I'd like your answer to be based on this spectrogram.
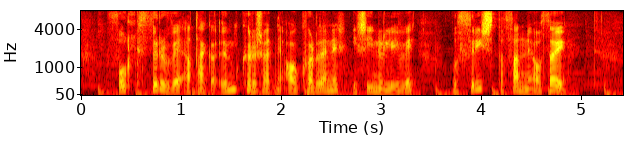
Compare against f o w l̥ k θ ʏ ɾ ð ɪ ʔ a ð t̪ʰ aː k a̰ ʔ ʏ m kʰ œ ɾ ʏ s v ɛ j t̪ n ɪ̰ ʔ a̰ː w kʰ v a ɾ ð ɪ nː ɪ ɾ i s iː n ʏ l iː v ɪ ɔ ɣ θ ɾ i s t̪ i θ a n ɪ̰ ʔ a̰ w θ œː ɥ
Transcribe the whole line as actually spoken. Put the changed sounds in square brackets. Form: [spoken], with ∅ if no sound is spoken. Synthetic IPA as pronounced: f o w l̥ k θ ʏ ɾ [v] ɪ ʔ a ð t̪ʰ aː k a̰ ʔ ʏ m kʰ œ ɾ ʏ s v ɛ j t̪ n ɪ̰ ʔ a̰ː w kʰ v a ɾ ð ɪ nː ɪ ɾ i s iː n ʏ l iː v ɪ ɔ ɣ θ ɾ i s t̪ [a] θ a [nː] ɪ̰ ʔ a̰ w θ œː ɥ

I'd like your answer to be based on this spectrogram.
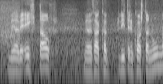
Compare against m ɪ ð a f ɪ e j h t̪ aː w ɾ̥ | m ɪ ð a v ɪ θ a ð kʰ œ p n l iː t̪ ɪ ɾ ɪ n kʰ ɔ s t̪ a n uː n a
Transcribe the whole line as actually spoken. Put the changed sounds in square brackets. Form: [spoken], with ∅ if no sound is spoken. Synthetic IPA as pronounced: m ɪ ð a [v] ɪ e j h t̪ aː w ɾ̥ | m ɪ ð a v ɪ θ a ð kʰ œ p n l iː t̪ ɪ ɾ ɪ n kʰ ɔ s t̪ a n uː n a

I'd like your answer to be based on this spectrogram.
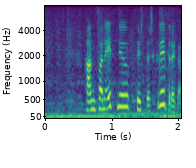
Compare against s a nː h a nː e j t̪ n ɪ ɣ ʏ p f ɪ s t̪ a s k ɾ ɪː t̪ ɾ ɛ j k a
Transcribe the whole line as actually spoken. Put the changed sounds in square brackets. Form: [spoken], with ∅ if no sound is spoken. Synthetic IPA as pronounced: [h] a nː [f] a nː e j t̪ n ɪ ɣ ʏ p f ɪ s t̪ a s k ɾ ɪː t̪ ɾ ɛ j k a

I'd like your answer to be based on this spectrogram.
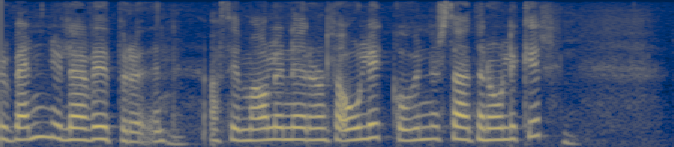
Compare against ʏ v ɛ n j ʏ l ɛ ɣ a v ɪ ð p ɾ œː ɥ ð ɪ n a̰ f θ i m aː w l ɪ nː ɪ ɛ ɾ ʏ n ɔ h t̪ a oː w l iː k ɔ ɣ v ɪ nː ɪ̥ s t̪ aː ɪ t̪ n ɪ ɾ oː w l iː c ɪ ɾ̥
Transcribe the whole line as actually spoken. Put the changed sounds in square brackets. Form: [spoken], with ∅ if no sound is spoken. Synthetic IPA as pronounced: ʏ v ɛ n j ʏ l ɛ ɣ a v ɪ ð p ɾ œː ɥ ð ɪ n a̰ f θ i m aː w l ɪ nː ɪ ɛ ɾ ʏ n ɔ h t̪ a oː w l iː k ɔ ɣ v ɪ nː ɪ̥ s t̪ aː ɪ t̪ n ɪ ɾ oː w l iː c ɪ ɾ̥

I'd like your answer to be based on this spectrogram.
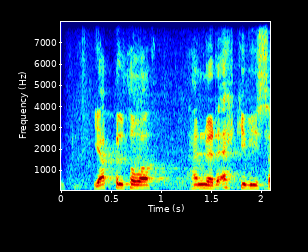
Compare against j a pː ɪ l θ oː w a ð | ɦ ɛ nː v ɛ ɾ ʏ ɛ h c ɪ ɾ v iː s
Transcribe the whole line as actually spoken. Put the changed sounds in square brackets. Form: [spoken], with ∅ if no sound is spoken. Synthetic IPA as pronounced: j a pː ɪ l θ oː w a ð | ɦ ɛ nː v ɛ ɾ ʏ ɛ h c ɪ [∅] v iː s

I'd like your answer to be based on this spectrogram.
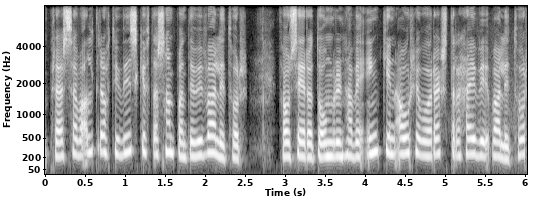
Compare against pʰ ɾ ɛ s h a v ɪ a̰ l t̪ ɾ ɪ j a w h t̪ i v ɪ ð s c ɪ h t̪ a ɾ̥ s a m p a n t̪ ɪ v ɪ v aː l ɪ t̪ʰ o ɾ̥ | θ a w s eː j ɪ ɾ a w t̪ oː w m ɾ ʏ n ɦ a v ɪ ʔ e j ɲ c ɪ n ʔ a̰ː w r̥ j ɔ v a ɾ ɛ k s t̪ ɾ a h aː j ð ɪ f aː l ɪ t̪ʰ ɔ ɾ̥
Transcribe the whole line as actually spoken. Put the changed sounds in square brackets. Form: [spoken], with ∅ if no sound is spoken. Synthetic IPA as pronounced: pʰ ɾ ɛ s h a v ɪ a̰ l t̪ ɾ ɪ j a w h t̪ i v ɪ ð s c ɪ [f] t̪ a [∅] s a m p a n t̪ ɪ v ɪ v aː l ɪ t̪ʰ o ɾ̥ | θ a w s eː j ɪ ɾ a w t̪ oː w m ɾ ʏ n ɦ a v ɪ ʔ e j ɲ c ɪ n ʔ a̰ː w r̥ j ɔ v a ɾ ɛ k s t̪ ɾ a h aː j [v] ɪ [v] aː l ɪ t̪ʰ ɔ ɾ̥

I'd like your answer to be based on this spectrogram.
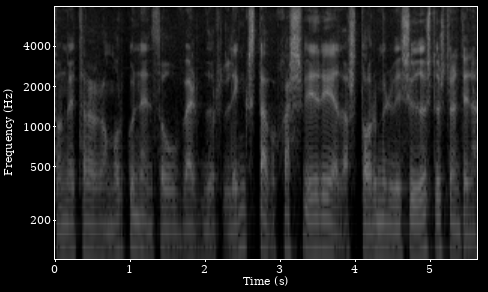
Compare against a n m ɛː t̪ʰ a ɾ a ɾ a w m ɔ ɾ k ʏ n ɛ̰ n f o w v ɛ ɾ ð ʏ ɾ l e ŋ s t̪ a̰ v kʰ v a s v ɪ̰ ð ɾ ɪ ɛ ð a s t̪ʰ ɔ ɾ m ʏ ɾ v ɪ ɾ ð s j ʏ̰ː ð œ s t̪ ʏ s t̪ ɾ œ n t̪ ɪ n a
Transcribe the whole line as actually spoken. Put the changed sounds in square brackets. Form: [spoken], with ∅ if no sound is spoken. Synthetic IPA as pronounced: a n m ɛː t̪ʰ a ɾ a ɾ a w m ɔ ɾ k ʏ n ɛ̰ n [θ] o w v ɛ ɾ ð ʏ ɾ l e ŋ s t̪ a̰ v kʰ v a s v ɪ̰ ð ɾ ɪ ɛ ð a s [t̪] ɔ ɾ m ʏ ɾ v ɪ [∅] ð s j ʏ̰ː ð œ s t̪ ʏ s t̪ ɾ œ n t̪ ɪ n a

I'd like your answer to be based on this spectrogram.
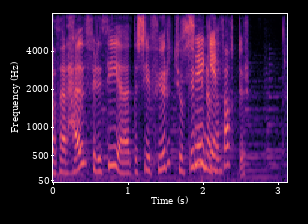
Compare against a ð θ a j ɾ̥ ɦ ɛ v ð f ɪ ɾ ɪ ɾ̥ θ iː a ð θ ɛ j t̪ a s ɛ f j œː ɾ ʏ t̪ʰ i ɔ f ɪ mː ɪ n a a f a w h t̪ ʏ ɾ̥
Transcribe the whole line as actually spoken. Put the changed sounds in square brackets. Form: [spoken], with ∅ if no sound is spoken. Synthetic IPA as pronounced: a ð θ a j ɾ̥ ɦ ɛ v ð f ɪ ɾ ɪ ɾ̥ θ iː a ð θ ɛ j t̪ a s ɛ f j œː ɾ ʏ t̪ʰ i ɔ f ɪ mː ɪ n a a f a w h t̪ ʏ ɾ̥

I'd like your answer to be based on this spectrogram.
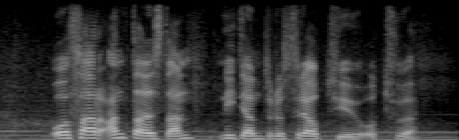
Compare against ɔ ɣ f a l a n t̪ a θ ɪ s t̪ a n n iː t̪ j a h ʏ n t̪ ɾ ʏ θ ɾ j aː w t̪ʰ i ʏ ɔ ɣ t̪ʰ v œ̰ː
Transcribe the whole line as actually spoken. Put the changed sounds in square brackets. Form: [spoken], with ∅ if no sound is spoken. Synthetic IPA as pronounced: ɔ ɣ [θ] a [ɾ] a n t̪ a [ð] ɪ s t̪ a n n iː t̪ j a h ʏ n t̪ ɾ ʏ θ ɾ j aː w t̪ʰ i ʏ ɔ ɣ t̪ʰ v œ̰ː

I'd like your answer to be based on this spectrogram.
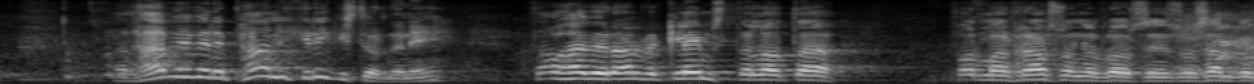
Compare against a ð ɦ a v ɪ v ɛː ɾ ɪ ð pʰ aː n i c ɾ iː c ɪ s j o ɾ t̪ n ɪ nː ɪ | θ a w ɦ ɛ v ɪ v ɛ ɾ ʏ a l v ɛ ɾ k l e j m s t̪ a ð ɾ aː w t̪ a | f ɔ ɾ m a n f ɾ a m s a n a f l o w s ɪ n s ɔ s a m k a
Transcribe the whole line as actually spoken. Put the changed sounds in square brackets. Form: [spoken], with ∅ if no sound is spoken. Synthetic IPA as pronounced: a ð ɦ a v ɪ v ɛː ɾ ɪ ð pʰ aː n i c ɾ iː c ɪ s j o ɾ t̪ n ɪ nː ɪ | θ a w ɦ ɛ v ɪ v ɛ ɾ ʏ a l v ɛ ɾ k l e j m s t̪ a ð [l] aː w t̪ a | f ɔ ɾ m a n f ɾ a m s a n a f l o w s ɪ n s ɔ s a m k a

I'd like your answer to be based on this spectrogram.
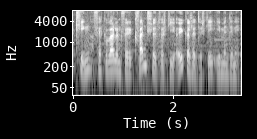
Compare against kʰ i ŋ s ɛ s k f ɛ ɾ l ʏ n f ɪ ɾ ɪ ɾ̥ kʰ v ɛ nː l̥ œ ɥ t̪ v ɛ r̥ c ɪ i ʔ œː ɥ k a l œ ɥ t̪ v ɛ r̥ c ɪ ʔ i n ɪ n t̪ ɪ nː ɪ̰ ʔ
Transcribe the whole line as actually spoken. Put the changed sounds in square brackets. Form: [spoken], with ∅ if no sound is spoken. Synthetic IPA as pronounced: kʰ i ŋ [f] ɛ [h] k [v] ɛ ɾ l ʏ n f ɪ ɾ ɪ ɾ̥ kʰ v ɛ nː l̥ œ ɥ t̪ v ɛ r̥ c ɪ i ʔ œː ɥ k a l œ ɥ t̪ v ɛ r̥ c ɪ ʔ i [m] ɪ n t̪ ɪ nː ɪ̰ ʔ

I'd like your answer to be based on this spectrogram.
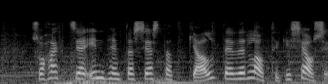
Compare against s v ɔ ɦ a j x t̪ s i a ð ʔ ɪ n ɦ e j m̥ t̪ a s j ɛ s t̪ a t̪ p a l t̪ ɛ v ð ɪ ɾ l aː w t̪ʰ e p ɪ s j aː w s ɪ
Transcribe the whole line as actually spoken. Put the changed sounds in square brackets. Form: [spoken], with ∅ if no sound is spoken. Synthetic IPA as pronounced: s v ɔ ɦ a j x t̪ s i a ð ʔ ɪ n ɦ e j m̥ t̪ a s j ɛ s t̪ a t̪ [c] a l t̪ ɛ v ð ɪ ɾ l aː w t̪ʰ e [c] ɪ s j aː w s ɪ

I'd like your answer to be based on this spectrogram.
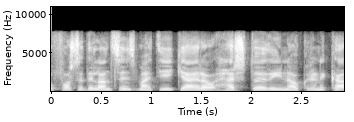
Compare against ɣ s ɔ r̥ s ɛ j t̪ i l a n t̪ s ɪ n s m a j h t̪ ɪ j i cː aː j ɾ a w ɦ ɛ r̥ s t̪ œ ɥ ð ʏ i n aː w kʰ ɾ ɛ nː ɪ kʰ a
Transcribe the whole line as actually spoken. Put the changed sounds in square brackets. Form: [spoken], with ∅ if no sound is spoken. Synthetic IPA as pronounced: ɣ [f] ɔ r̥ s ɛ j t̪ [ɪ] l a n t̪ s ɪ n s m a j h t̪ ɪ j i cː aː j ɾ a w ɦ ɛ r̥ s t̪ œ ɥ ð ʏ i n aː w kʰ ɾ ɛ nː ɪ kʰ a

